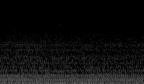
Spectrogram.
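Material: Nothing is struck.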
